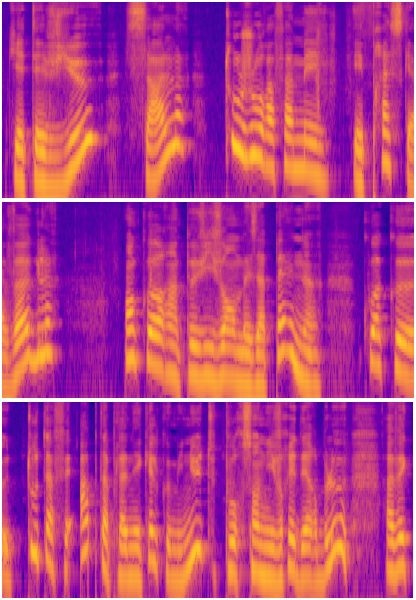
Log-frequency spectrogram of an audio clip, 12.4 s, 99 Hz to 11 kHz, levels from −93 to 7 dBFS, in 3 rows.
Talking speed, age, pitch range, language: 145 wpm, 50-69, 170-245 Hz, French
